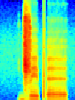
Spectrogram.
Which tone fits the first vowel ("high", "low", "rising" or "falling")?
high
